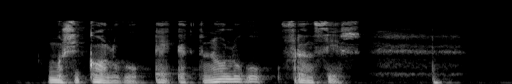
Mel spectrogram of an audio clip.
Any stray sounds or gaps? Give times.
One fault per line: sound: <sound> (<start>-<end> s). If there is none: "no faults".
no faults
